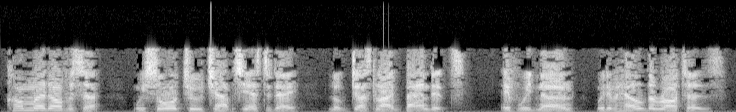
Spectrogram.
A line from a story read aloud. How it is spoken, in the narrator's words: The ordinary working man, the man with the bad leg, suddenly remembers and shouts after me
